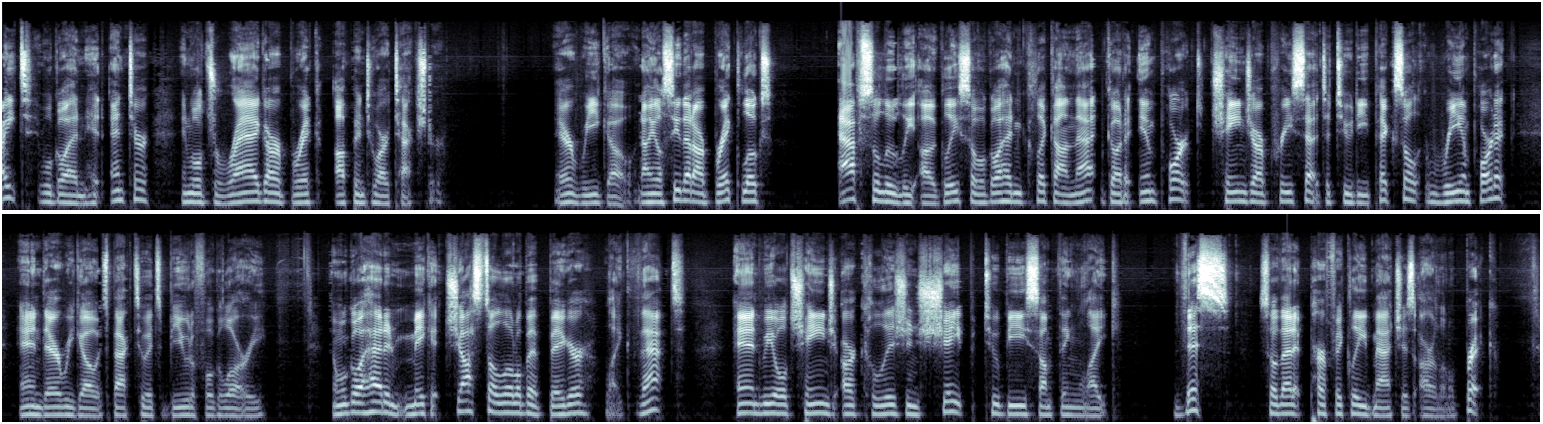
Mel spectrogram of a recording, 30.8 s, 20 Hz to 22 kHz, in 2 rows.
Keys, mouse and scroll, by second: 3.3 click, 4.8 scroll, 5.7 scroll, 9.7 click, 11.1 click, 12.1 click, 13.1 click, 16.5 click, 19.6 click, 21.4 click, 22.9 click, 25.3 click, 27.1 click, 27.7 click, 29.5 ctrl+s.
